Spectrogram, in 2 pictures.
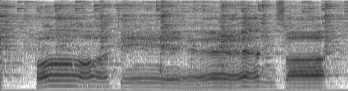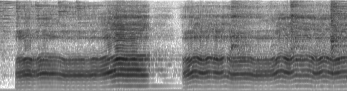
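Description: Male voices chanting a Coptic liturgical hymn in long, melismatic phrases with held and ornamented notes, with short breath pauses between phrases.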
